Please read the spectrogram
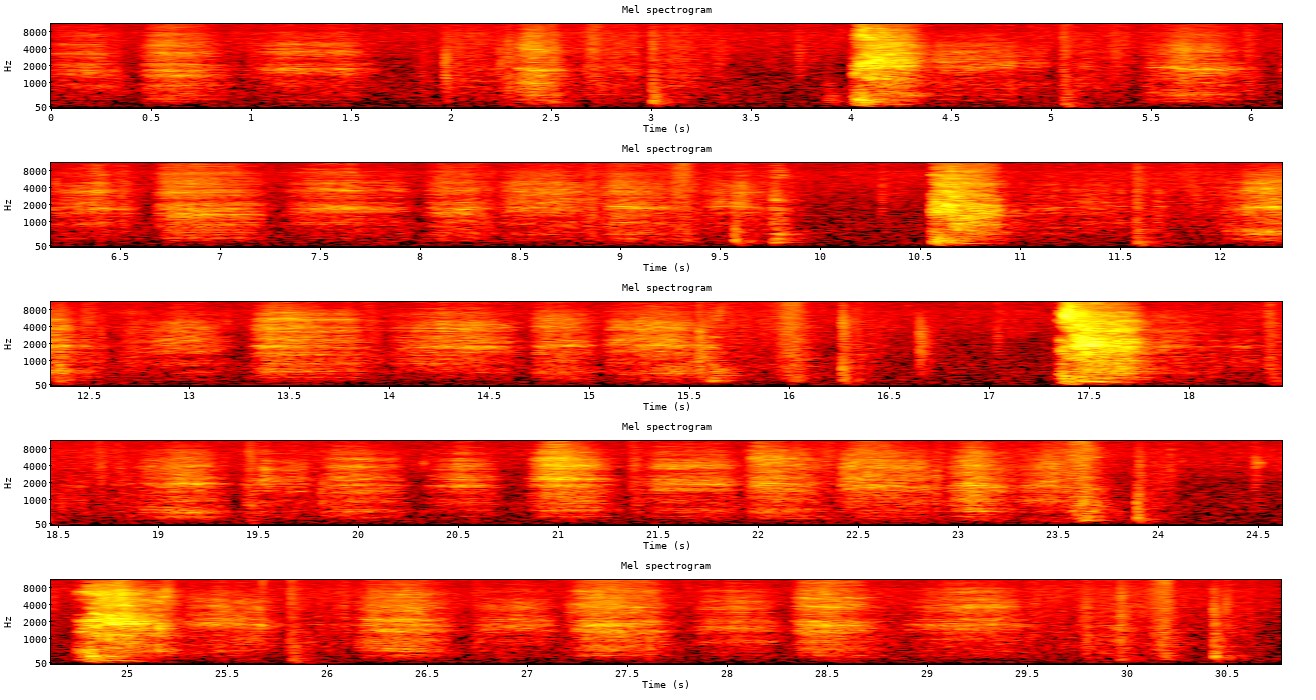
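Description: Heavy, laboured breathing of a man doing burpees without rest. A louder short burst comes about every six to seven seconds, once per rep, over steady panting in between.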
